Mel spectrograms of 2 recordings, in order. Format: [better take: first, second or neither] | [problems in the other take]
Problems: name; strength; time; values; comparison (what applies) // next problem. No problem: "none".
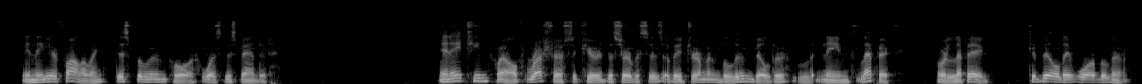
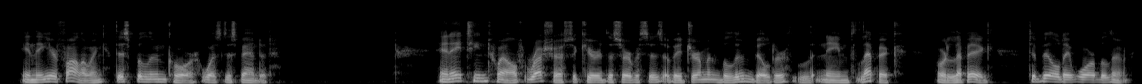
second | noise reduction (neural mask model DeepFilterNet 3)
